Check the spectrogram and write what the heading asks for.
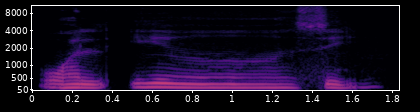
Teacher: nun sukun bertemu Sin nun sukun tersebut dibaca samar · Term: Ikhfa Haqiqi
